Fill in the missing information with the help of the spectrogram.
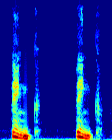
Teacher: n 발음은 뒤에 k의 영향을 받아서 n이 늘어지는 소리입니다 우리말의 이응 발음이 되겠습니다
